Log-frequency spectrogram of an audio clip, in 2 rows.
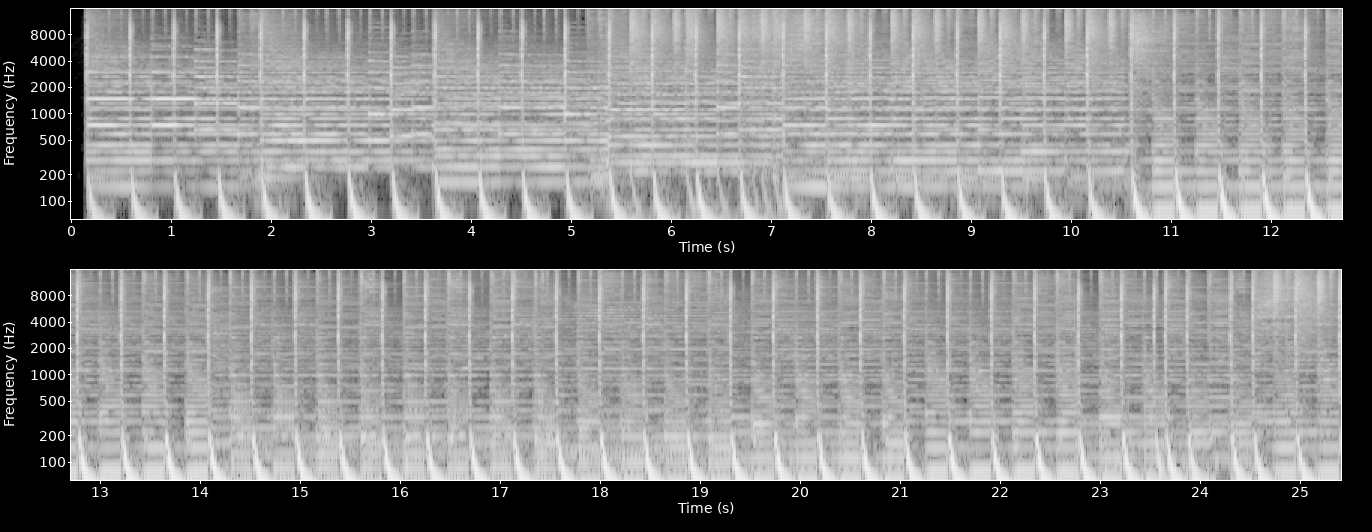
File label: Korg Pa3X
